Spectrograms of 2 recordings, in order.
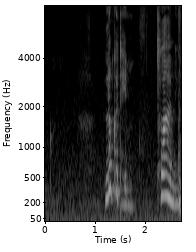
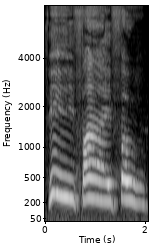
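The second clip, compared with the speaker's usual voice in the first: falling giant's roar; loud booming giant cut off; 11 dB louder, much slower than usual. Acted. Giant falling down the beanstalk, booming. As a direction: boom as he tumbles.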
